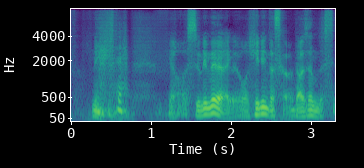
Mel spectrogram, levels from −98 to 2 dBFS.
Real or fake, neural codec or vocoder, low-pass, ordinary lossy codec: fake; codec, 16 kHz, 0.5 kbps, FreqCodec, larger model; none; none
